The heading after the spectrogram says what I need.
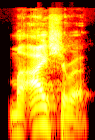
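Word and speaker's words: מַעֲשֵׂר: verses 8 through 10, means 10th in the Hebrew is pronounced ma'ashera.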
